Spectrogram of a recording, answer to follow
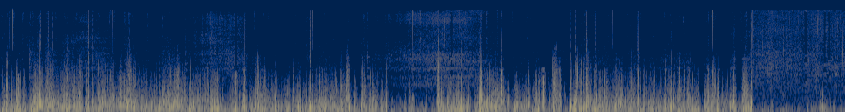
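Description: Wind buffeting the microphone: loud, gusty low noise that cuts off suddenly near the end.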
